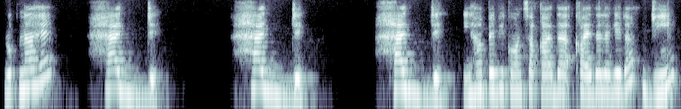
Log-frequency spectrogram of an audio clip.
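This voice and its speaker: A woman teaching a Tajweed lesson, drilling syllables slowly and repeating them for students to echo. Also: on the high side, darkish tone. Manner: drawn-out chanted recitation of verses. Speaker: Quran recitation teacher. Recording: dull lo-fi sound.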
